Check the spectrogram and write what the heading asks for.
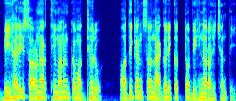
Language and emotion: Odia, neutral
